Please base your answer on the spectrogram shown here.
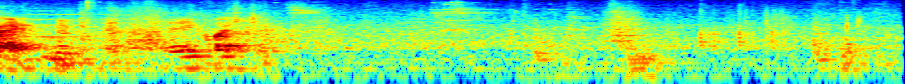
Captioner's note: voiceover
